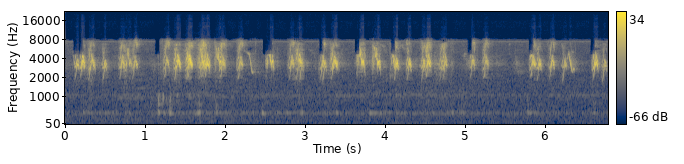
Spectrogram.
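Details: Maya birds, the Eurasian tree sparrow, feeding in a backyard under a solar wildlife camera; loud bright chirps come in lively groups of two to four, with short gaps between bursts.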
